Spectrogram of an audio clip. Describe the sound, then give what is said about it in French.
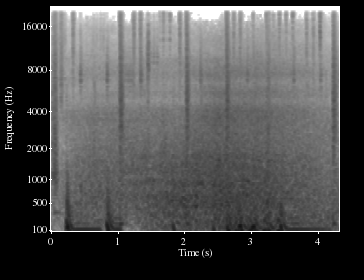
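Sea waves wash against the shore on a seaside outing, a broad hiss of surf rising and falling. Heavy bursts of wind rumble buffet the microphone throughout, loudest near the start and again toward the end. “On est allé à la mer avec Jonathan, le médiateur scientifique du musée d'histoire naturelle de Nantes”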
